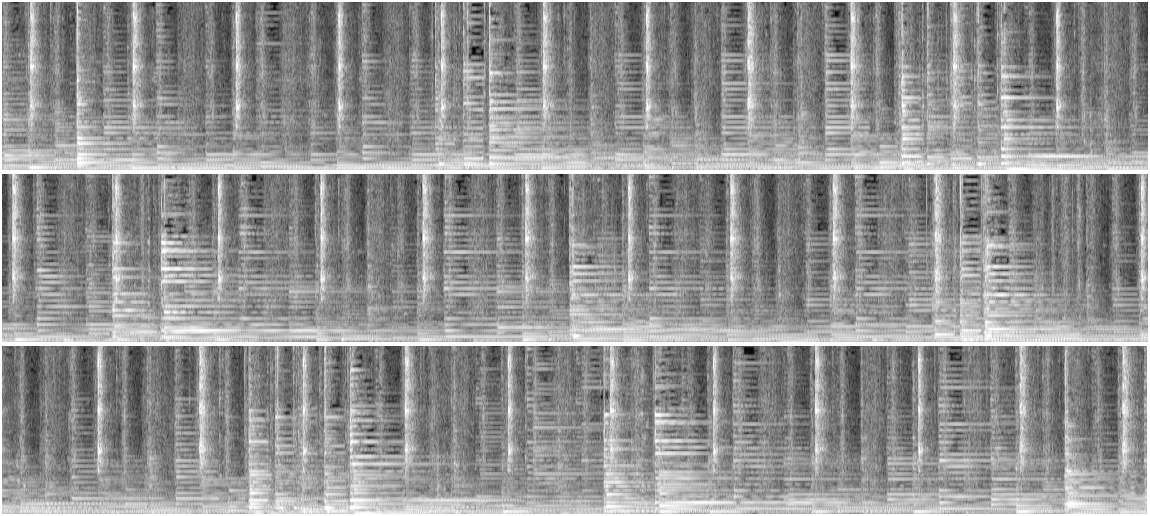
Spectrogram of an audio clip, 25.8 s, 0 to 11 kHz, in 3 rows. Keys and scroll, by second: 4.5 v.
